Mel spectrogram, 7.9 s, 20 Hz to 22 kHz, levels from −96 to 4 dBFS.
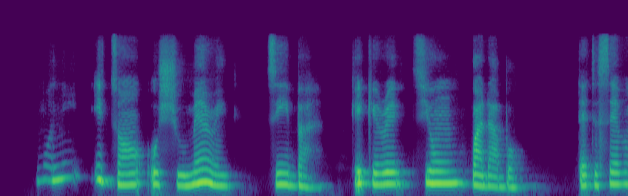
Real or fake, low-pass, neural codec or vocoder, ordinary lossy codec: fake; none; codec, 24 kHz, 0.9 kbps, DualCodec; none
